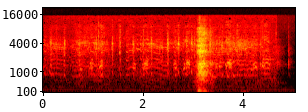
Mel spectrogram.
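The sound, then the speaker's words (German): A flock of vulturine guineafowl chatters in a dense, continuous clamor of harsh, overlapping calls, with a louder burst of squawking near the middle before the chorus fades out. “Und jetzt die neue demokratische Hymne. Der Gesang der Geierperlhühner.”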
